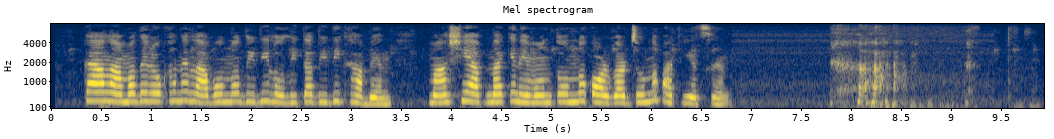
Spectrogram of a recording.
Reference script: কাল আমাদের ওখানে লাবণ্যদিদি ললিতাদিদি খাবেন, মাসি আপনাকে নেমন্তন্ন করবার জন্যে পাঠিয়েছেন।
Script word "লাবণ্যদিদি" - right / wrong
right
